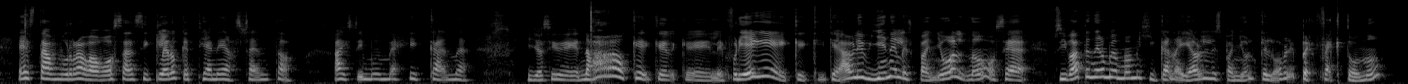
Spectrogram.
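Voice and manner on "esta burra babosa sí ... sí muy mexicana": ordinary talk, nothing marked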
